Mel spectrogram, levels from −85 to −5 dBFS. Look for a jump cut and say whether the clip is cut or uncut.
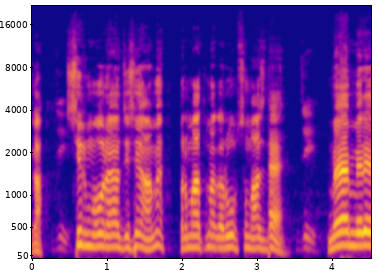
cut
